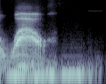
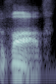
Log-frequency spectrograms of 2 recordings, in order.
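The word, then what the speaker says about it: וו: a different name so if you're taught hebrew by a christian they're going to call it a wow as in like wow that was awesome sort of thing so if you learn hebrew from a christian they're going to call it a wow if you learn hebrew from a jew they're going to call it a vav so that's just an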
